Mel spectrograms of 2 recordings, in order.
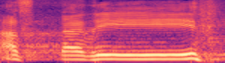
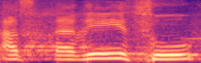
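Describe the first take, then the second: First: The word ends on a stopped consonant. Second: The word ends with an added vowel sound. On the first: The speaker calls it right. "আস্তাগীথু পড়বেন না" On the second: The speaker calls it wrong. "শেষের হরফে থামলে সাপের সু আসে"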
